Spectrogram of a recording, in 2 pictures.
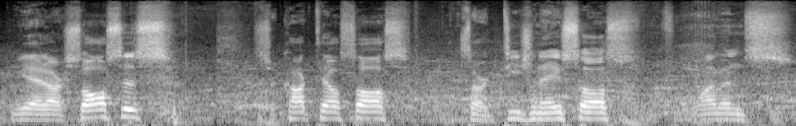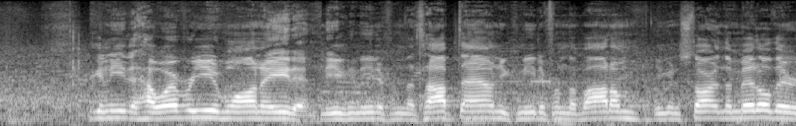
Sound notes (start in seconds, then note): none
